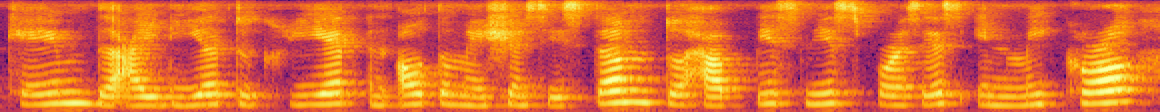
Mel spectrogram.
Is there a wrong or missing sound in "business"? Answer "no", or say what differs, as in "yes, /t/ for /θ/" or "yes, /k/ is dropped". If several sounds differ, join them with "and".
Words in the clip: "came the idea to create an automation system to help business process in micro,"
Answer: yes, /s/ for /z/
